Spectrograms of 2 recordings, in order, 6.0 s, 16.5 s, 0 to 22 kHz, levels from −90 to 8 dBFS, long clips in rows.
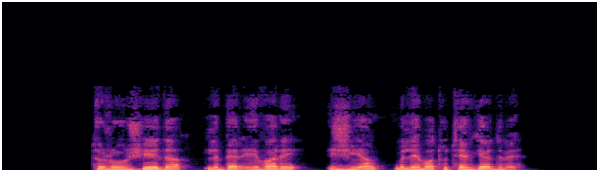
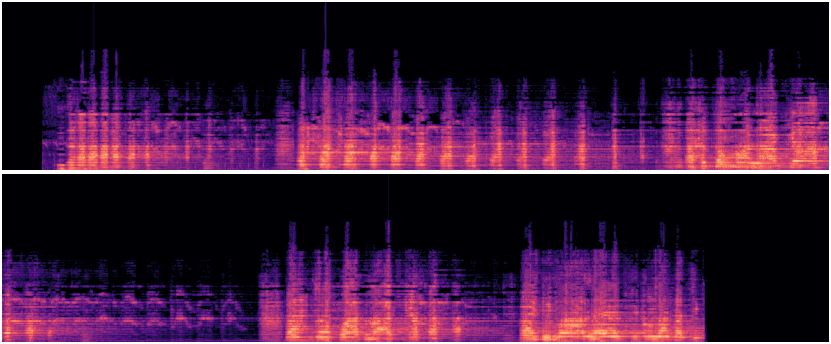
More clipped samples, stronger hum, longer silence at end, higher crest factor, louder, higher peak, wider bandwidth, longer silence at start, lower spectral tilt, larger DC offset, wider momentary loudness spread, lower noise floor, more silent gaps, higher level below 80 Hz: neither; neither; second, 0.8 s vs 1.25 s; about the same, 14 dB vs 16 dB; second, -16 LUFS vs -12 LUFS; about the same, -2 dBFS vs 0 dBFS; second, 9.6 kHz vs 12.5 kHz; first, 0.95 s vs 0.55 s; first, -8 dB/octave vs -1.5 dB/octave; neither; second, 9 LU vs 19 LU; first, under -90 dBFS vs -47 dBFS; neither; about the same, -52 dBFS vs -56 dBFS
